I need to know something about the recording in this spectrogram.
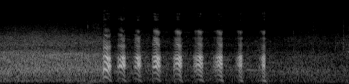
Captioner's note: laughs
